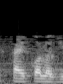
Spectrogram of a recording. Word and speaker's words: psychology: आप साइकोलॉजी का स्पेलिंग कभी भी SYKOLOGI नहीं लिखेंगे। क्या बोला? SYKOLOGI। इसका उच्चार क्या होता है? साइकोलॉजी होता है कि नहीं होता?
